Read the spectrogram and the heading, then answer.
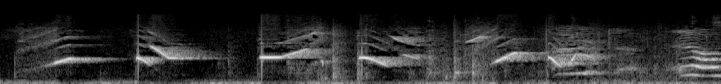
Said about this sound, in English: And I'm playing the whistle.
